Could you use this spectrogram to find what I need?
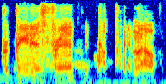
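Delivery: real choked-up grief, halting. Real, not acted. Nephew thanking his late uncle's friends on air, choked up. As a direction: speak through a lump in the throat. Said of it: "I'm sorry I've been choked up".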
